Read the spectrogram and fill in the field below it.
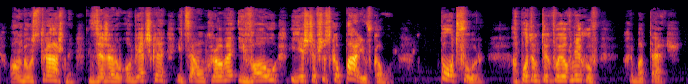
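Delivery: high, loud tumbling words; frightened excited telling. Acted. Oskar tells the guard about the monster, high and excited. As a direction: pour it all out breathlessly.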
